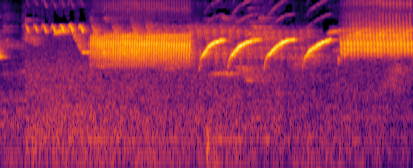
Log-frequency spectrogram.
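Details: Singing canary used as a lure to get other canaries singing: a sustained, buzzy, level tone, broken by four slurred falling whistles, then the steady tone returns.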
